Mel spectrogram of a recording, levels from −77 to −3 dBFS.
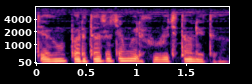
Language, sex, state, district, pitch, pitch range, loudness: Wancho, male, Arunachal Pradesh, Longding, 110 Hz, 105-115 Hz, -17 LUFS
